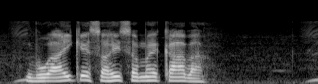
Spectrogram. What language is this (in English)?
Bhojpuri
